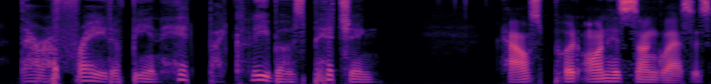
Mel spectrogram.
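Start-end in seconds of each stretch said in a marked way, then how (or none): 0.2-2.9 whispering, much quieter. Finesse leans sideways to answer House's question, whispering. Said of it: "leaned sideways and whispered".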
